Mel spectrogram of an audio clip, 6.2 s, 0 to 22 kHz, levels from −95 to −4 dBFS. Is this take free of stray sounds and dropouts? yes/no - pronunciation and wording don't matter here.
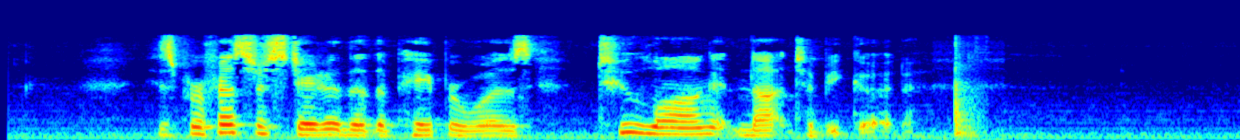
no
